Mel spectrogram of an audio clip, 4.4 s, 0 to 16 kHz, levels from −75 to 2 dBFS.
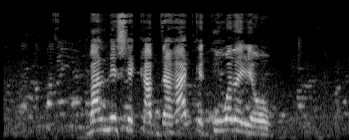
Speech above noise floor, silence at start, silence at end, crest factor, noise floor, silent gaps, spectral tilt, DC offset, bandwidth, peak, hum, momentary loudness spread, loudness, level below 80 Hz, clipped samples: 26 dB; 0.25 s; 0.05 s; 20 dB; -44 dBFS; none; -1 dB/octave; under 0.1%; 11.5 kHz; 0 dBFS; none; 18 LU; -18 LUFS; -64 dBFS; under 0.1%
